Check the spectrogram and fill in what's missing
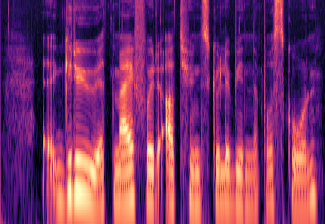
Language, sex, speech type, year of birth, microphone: Norwegian, female, spontaneous, 1984, Sennheiser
